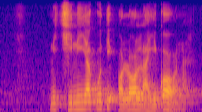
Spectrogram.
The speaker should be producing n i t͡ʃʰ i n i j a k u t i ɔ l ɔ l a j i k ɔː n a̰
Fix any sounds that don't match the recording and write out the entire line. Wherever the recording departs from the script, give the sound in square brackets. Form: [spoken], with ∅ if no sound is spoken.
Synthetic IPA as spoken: [m] i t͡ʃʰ i n i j a k u t i ɔ l ɔ l a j i k ɔː n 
